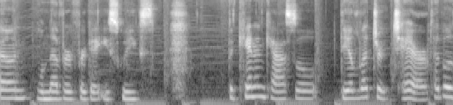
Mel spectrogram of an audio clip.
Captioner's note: sniff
